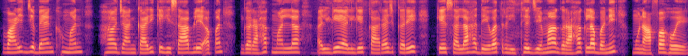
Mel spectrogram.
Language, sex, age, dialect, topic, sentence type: Chhattisgarhi, female, 25-30, Western/Budati/Khatahi, banking, statement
